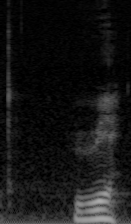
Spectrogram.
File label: "ri", east cree syllabics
